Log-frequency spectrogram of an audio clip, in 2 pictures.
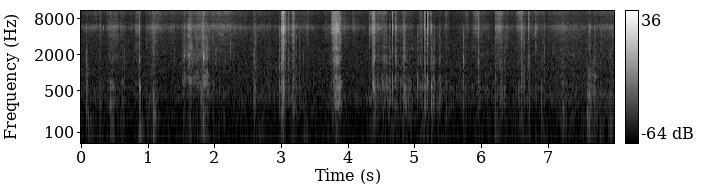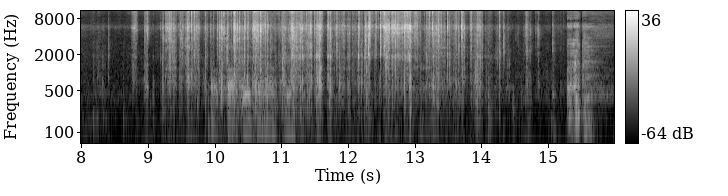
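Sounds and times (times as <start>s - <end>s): trading cards rustling and clicking: 8.8s - 14.9s.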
